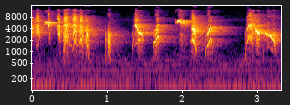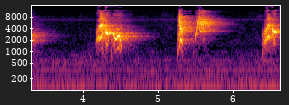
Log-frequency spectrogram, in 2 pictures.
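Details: Long-tailed shrike singing actively with a song full of fill phrases; loud bursts of harsh, buzzy chirps and short rising and falling whistles, delivered in rapid clusters with brief pauses, over a faint low hum.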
